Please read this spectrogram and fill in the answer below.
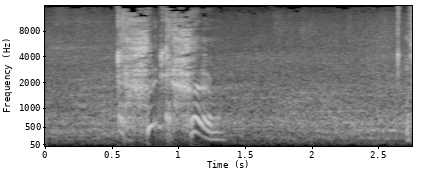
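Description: An adult man gives a short burst of dry, unproductive coughs against faint room noise.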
